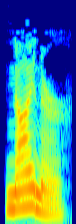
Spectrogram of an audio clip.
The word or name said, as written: niner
